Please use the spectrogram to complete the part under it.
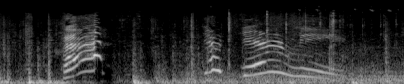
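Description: A seat belt buckle clicks open.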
